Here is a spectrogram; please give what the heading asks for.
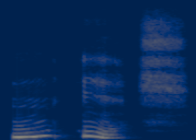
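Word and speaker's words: knish: So, we have this KN that's going to say N. The K is silent. Here we have an I. And here we have a shh. So, three sounds in this fiveletter word.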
